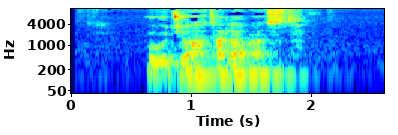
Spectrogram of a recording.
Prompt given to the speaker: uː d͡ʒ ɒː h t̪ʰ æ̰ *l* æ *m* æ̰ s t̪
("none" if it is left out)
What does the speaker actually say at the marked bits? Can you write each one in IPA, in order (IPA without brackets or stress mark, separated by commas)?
l, b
